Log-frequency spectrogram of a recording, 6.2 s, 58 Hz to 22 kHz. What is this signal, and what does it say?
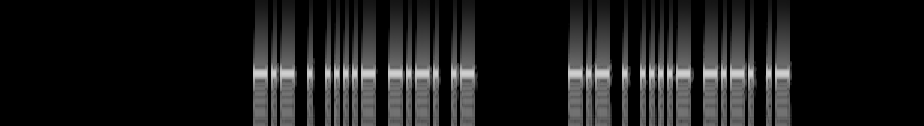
Morse code, heard as a keyed tone, about 40 wpm, 700 Hz. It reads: KE4CA KE4CA
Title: USA Call Signs - 5 Characters - Repeated 2x - 40wpm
